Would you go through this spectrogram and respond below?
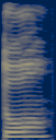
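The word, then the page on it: duo: tone 2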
